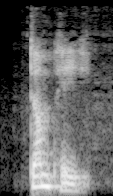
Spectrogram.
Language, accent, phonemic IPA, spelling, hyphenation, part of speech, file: English, Southern England, /ˈdʌmpiː/, dumpee, dump‧ee, noun, LL-Q1860 (eng)-dumpee.wav
- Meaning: One who is dumped (rejected romantically)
